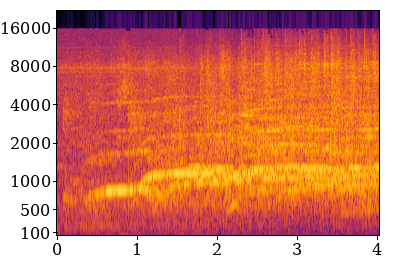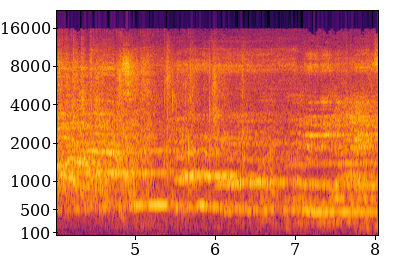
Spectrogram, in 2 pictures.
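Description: Crowd cheering and screaming, many high voices held and overlapping, swelling up sharply about half a second in.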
